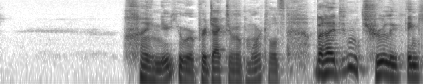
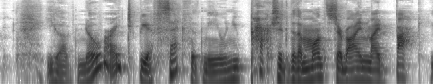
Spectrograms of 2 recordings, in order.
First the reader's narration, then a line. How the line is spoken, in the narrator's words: he snapped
